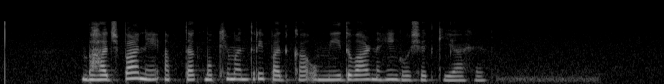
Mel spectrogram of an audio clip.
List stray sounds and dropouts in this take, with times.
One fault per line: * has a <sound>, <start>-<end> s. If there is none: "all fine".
all fine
